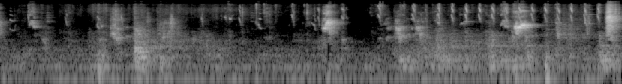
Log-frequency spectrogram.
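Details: Cockatiel chicks aged one and seven days begging during feeding by their mother, faint hissy squeaks early, then a quickening run of clicking peeps and sharp raspy cries.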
